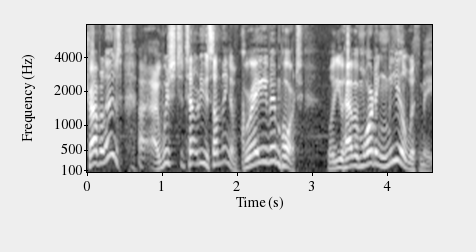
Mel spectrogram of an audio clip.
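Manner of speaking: orc voice swinging high and wide in pitch. Game master voices an orc speaking to travelers through a door, Elder Ushru voice. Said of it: "the voice of Elder Ushru, the orc of the pair".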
